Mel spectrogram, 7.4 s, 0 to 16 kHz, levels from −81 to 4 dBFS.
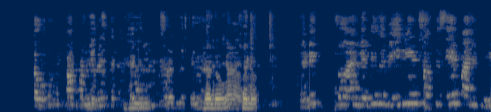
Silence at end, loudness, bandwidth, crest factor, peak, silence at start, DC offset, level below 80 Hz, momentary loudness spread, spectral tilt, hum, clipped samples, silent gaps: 0 s; -35 LUFS; 11.5 kHz; 20 dB; -16 dBFS; 0.5 s; under 0.1%; -74 dBFS; 13 LU; -4.5 dB/octave; none; under 0.1%; none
